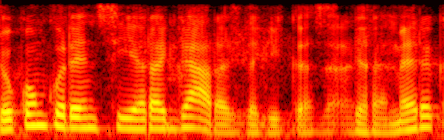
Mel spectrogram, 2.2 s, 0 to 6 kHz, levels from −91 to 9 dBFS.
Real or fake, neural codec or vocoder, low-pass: fake; codec, 16 kHz, 4.8 kbps, FACodec; 5.4 kHz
